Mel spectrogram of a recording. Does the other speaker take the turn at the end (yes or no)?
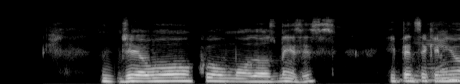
no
